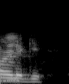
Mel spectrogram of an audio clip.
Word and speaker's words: Carnegie: you mean Carnegie? Carnegie? No, it's Carnegie. People say it wrong.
